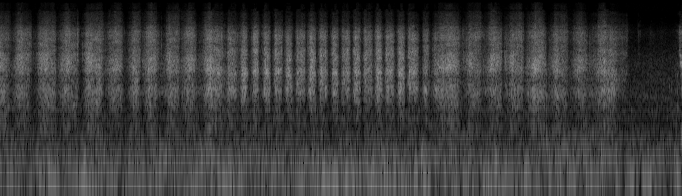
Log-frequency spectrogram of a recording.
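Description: Rapid back-and-forth scrubbing of a raised grip pattern on a car interior with Chemical Guys Interior Cleaner, close and rhythmic, with dense even strokes that stop just before the end.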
